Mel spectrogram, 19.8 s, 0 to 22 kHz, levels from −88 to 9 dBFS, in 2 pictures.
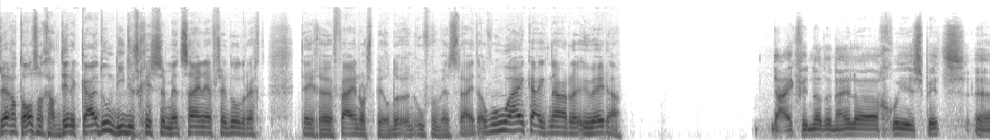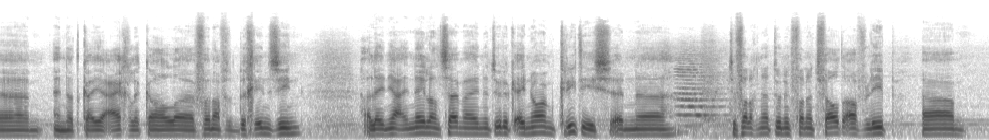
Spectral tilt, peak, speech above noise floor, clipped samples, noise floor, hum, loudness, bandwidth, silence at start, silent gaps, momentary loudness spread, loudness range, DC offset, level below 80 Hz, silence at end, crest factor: -5 dB/octave; -4 dBFS; 61 dB; under 0.1%; -82 dBFS; none; -22 LUFS; 17.5 kHz; 0 s; none; 9 LU; 3 LU; under 0.1%; -58 dBFS; 0.25 s; 18 dB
